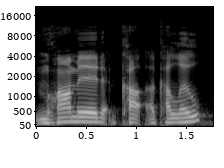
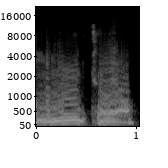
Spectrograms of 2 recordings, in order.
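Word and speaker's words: Mahmoud Khalil: is with this uh I believe I'm going to pronounce it wrong, but Muhammad Khalil. Uh, Mimmude Khalil. Oh, Mimmude Khalil.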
